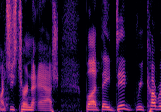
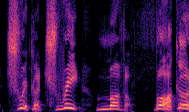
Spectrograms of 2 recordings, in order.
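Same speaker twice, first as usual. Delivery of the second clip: slow, loud action-hero line; slow tough one-liner; 2 semitones higher, 8 dB louder, slower than usual. Retold or imitated. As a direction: drag out the taunt like a movie badass. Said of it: "one thing to say to Michael Myers".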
